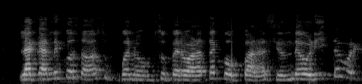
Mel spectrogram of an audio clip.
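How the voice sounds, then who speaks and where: Against music in the background, a woman talks at a fairly quick pace with a fairly high pitch. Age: 20s. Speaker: podcast host. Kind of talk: casual interview chat.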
